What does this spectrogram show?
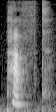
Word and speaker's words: passed: She wants to say passed with a t, but she uses a d sound.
